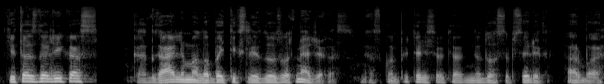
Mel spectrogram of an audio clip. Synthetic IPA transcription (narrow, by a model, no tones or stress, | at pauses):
kʲɪt̪ɐsd̪ɐlʲiːkɐs | kɐt̪ɡɑːlʲɪmɐlˠɐbɐɪt̪ʲɪksʲlʲeɪd̪ʊɪzuɔt̪ʲmʲæːd͡ʒʲɛɡɐs | nʲɛskoːmʲpʲut̪ʲɛɾʲɪsjɛʊt̪ʲɛnnʲɛd̪uɔsɐpʲsʲɪɾʲɪkt̪ɐrbɐ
